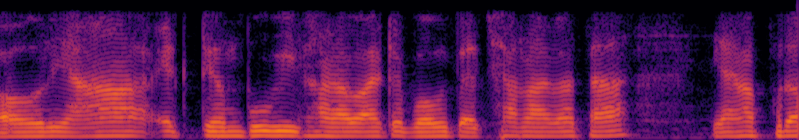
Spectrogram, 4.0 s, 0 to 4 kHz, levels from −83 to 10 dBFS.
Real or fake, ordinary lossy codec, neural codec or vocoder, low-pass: fake; none; codec, 44.1 kHz, 2.6 kbps, SNAC; 3.6 kHz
